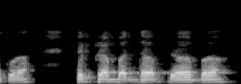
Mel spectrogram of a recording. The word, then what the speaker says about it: प्रबद्ध: फिर प्रबद्ध, प्रब द और ध जो मैंने आपको बताया था कि ऊपर द लिखा है नीचे ध लिखा है, तो आप इसको प्रबद्ध पढ़ेंगे, दोनों का उच्चारण होना चाहिए।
